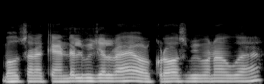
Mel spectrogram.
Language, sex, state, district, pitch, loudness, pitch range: Hindi, male, Bihar, Muzaffarpur, 145 Hz, -16 LUFS, 140-150 Hz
